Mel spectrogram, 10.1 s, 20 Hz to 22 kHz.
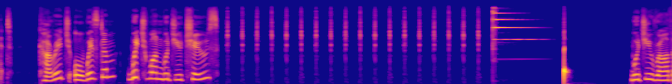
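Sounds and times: clock ticking: 3.3s - 7.3s.

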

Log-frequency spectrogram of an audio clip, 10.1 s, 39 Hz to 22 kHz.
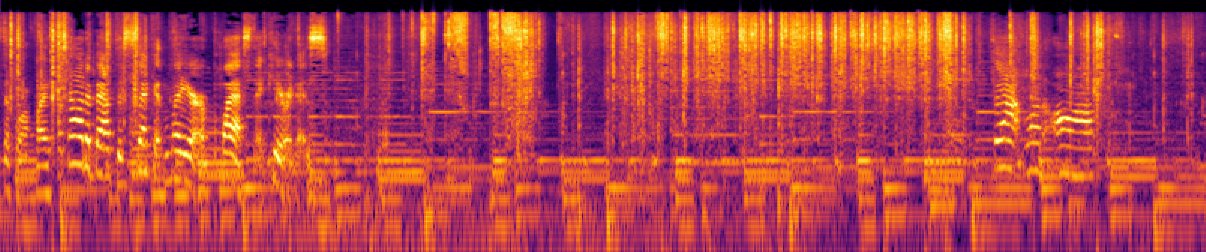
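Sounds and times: plastic film crinkling: 0.0s - 1.4s, 3.0s - 10.0s
background music: 0.0s - 10.0s.

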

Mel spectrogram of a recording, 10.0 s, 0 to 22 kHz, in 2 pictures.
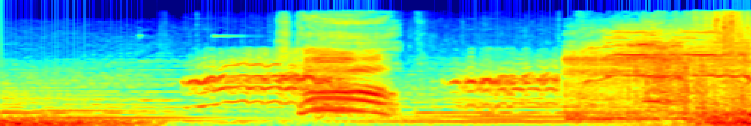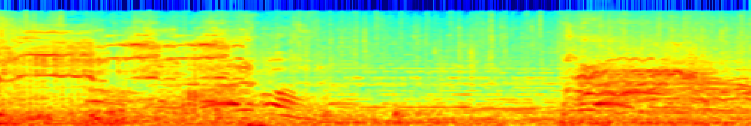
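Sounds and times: fire crackling: 3.7s - 10.0s.

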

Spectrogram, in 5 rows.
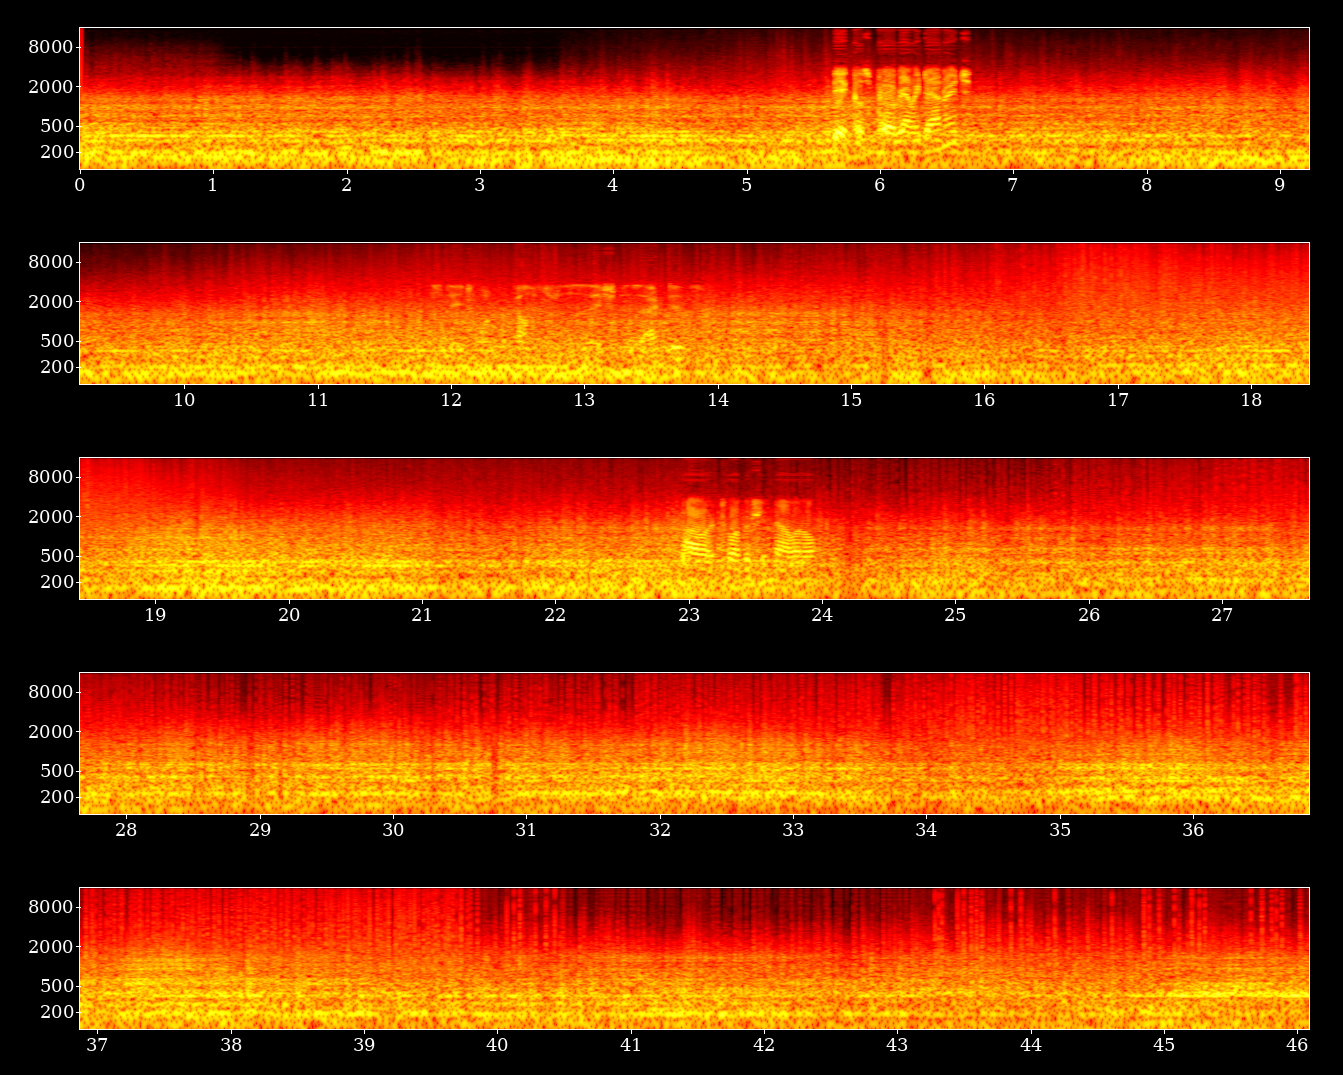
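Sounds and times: rocket engines rumbling: 0.0s - 46.0s.

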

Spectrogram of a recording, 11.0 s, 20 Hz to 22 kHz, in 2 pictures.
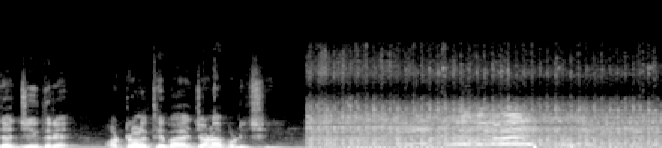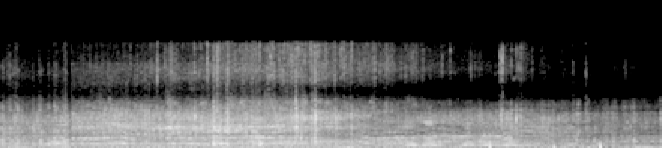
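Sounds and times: vehicle engine running: 2.5s - 11.0s
people's voices: 3.1s - 11.0s.

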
